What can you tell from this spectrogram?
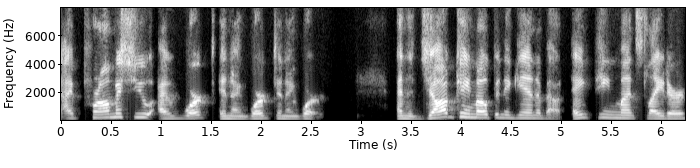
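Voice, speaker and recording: Here is a woman with an ordinary speaking voice and lively intonation. Her pace is moderate, and the sound is dry and close with no echo. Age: 60s. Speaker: cruise line executive. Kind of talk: interview. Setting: podcast.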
